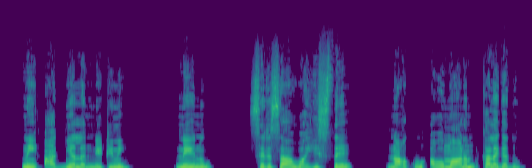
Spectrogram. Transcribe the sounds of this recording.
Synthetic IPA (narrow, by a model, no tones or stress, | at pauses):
niːʔa̰ːɡ̚ɲɐlɐnːiʈini | ne̞ːnu | siɾɐsaːʋɐɦist̪e̞ː | naːkuʔɐʋɐmaːnɐmkɐlɐɡɐd̪u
